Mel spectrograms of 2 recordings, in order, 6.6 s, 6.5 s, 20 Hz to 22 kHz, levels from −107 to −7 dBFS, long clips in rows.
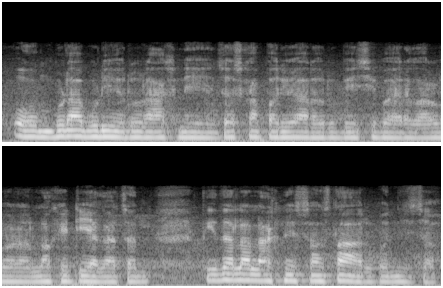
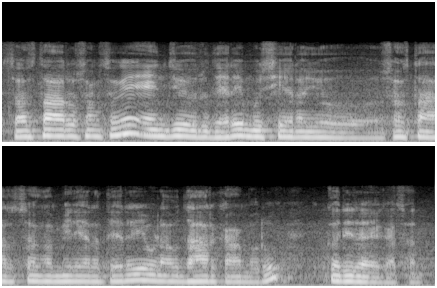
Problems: none marked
